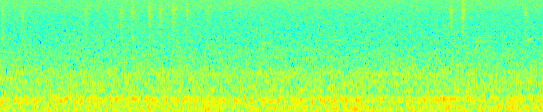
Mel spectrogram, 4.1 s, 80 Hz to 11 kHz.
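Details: Russian/Carniolan hybrid honey bees, a 3-pound mail-order package of about 10,000 workers with one queen, being installed in a new hive in April 2012; a steady, low droning hum runs evenly throughout with no breaks.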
